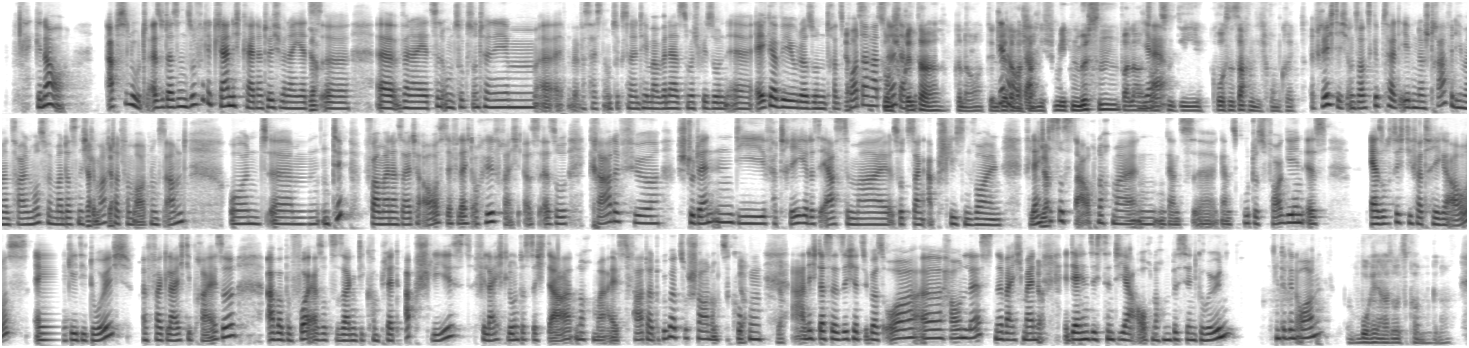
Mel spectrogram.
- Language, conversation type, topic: German, advice, Wie plane ich den Ablauf meines Umzugs am besten?
- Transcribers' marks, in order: other background noise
